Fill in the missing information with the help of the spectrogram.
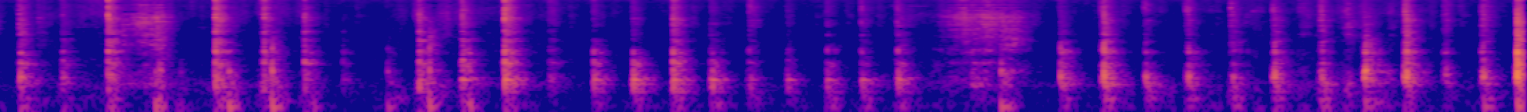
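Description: Knife cutting through a baked round açma bread, its sawing strokes giving a quick series of faint, crisp clicks and crackles from the crust, about three to four a second.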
